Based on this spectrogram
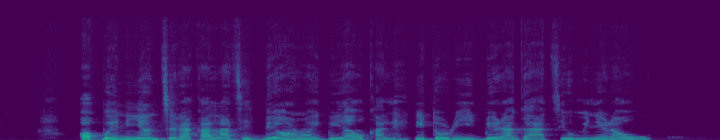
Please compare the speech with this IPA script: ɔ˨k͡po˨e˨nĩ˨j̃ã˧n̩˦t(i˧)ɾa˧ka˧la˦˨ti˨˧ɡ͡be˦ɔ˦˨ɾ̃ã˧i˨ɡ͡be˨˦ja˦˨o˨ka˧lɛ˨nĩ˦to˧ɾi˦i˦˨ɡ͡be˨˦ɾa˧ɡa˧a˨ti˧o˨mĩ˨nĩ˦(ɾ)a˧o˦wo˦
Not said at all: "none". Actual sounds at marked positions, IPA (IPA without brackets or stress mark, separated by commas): i˧, ɾ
